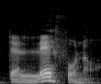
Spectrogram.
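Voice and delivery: "teléfono" with the accented é stressed; extra stress. Shown as a demonstration. Teacher models an accent mark example, extra stress on the "lé" of "teléfono". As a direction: lean hard on the second syllable of "teléfono". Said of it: "just put extra stress".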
